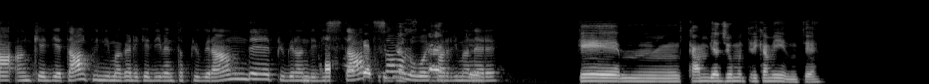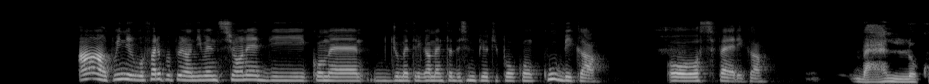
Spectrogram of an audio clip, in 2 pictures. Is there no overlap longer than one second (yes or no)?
no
